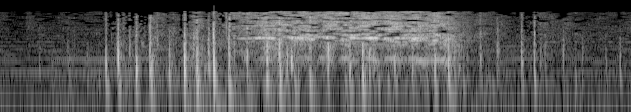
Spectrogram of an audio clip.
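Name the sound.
horse neighing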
